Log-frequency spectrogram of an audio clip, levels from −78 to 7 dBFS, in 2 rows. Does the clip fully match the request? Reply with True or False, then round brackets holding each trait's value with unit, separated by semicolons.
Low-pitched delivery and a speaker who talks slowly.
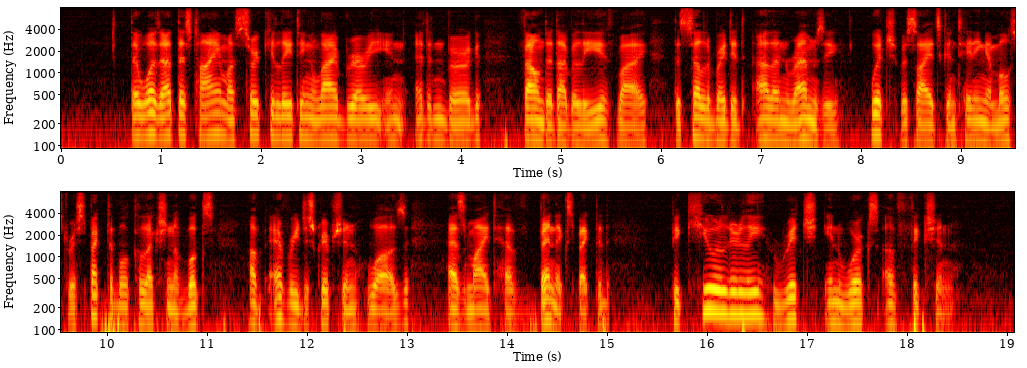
True (110 Hz; 130 wpm)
